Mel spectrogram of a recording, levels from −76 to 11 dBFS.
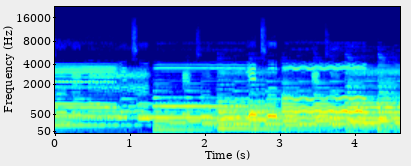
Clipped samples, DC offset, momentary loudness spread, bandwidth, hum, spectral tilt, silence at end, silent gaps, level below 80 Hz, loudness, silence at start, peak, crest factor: under 0.1%; 0.1%; 7 LU; 14.5 kHz; none; -6 dB/octave; 0 s; none; -48 dBFS; -23 LUFS; 0 s; -8 dBFS; 14 dB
